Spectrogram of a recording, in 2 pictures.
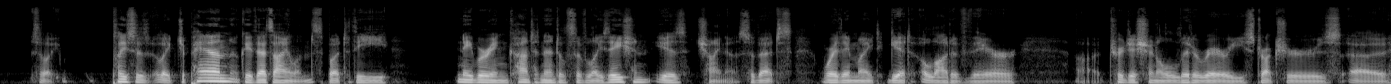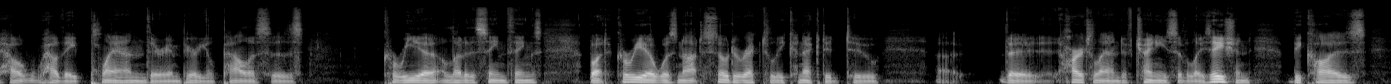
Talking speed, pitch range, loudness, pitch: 125 wpm, 80-95 Hz, -21 LUFS, 90 Hz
